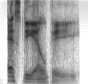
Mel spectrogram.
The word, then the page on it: SDLP: British English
